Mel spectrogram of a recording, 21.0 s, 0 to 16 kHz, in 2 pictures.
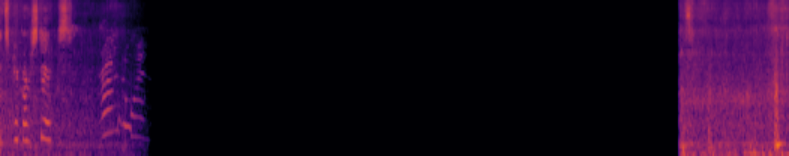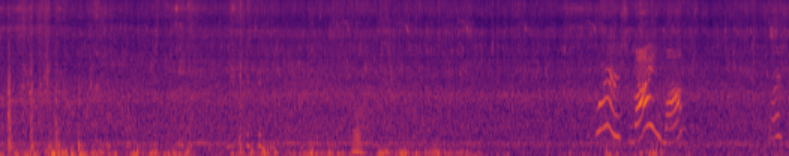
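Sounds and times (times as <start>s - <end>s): stream flowing: 9.1s - 21.0s.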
